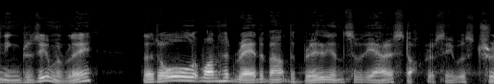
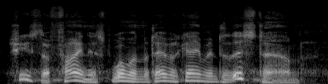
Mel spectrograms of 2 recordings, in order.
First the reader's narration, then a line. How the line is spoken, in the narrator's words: he murmured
